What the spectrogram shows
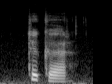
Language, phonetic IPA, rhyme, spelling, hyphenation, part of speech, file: Hungarian, [ˈtykør], -ør, tükör, tü‧kör, noun, Hu-tükör.ogg
- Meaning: mirror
